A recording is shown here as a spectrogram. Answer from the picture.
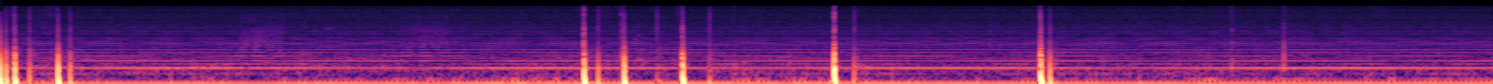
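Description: Steady electrical mains hum from the audio system with the microphone muted, broken by sharp clicks and knocks: a few just after the start, a quick run of them around six to seven seconds in, and single ones at about eight and ten seconds.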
